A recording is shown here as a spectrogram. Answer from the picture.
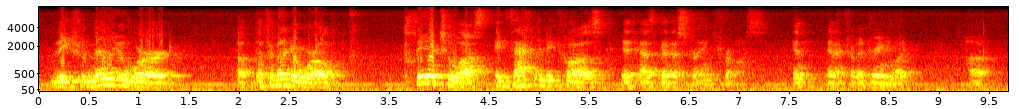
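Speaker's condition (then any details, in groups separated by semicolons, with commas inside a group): No condition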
